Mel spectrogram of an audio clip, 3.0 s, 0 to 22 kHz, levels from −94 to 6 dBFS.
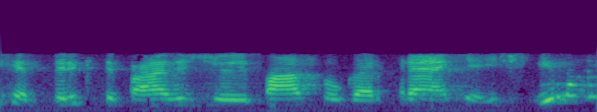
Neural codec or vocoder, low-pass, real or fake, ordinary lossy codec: none; 3.6 kHz; real; AAC, 24 kbps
